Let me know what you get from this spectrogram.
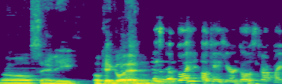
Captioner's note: chuckles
